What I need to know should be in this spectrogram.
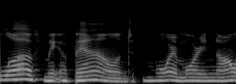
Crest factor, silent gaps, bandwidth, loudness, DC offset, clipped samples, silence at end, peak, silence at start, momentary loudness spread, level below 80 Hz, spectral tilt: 12 dB; none; 8 kHz; -31 LUFS; under 0.1%; under 0.1%; 0 s; -18 dBFS; 0 s; 5 LU; -72 dBFS; -7.5 dB/octave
